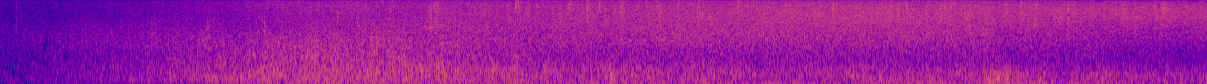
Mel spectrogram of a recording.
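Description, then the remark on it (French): A heavy thunderstorm roars steadily, with dense rain and a deep, rolling rumble of thunder that swells and stays loud throughout, peaking briefly near the end. No voices. “Nous affrontons de grosses tempêtes, mais nous nous dirigeons vers un pays, vers le soleil, vers Cuba.”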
